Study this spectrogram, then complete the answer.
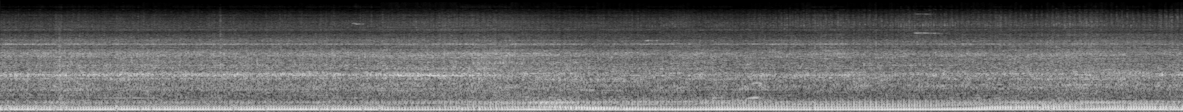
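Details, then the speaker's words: Old Ariens walk-behind mower fitted with a used lawnmower engine, idling in neutral after choke start: constant low drone with rough rumbling from the drive side; transmission input pulley bushing or bearing suspected worn out, not confirmed, though drive still works. "It sounds like the input pulley on the transmission, the bushing or bearing, probably bushing for the input shaft, sounds pretty wallered out. That's quite a bearing noise coming from the transmission."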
